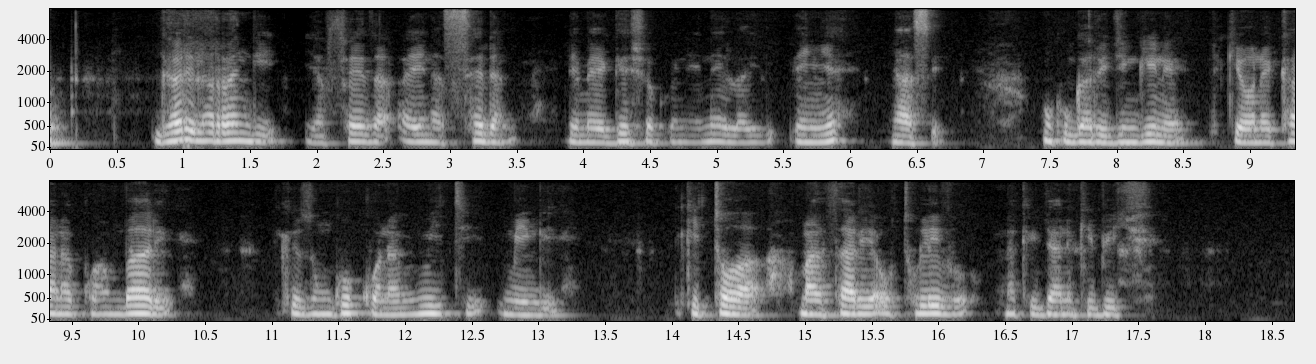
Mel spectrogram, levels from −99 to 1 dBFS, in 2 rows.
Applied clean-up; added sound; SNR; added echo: none; none; none; none.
